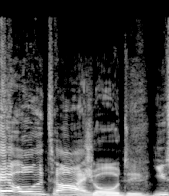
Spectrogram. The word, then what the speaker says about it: Geordie: "Congratulations to the true Gordy." Wait, what? Do you know all Americans pretty much pronounce me name like that but it's G E O G. You say it all the time. Jordi, you say it all the time.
